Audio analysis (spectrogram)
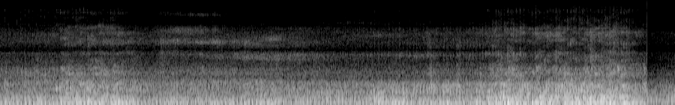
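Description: A group of motorcycles rides in a line along a monsoon highway, giving a steady blended engine drone with rushing road and wind noise that swells slightly near the end, no clear talking.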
